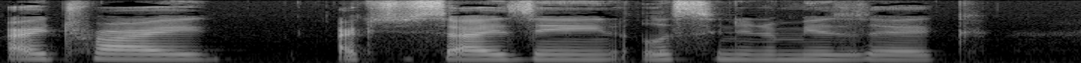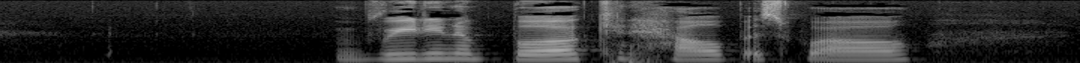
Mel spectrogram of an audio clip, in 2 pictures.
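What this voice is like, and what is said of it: Croaky, tired voice. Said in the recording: “I sound like really croaky... that's how I sound like when I'm really, really tired”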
